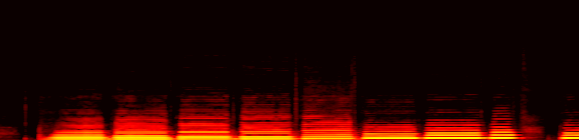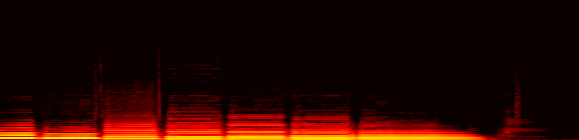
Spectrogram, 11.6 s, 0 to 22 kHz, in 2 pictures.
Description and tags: Sax Alto - G# Major
Part of the Good-sounds dataset of monophonic instrumental sounds.
instrument::sax_alto
note::G#
good-sounds-id::6863
mode::major
scale, alto, good-sounds, GsharpMajor, neumann-U87, sax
